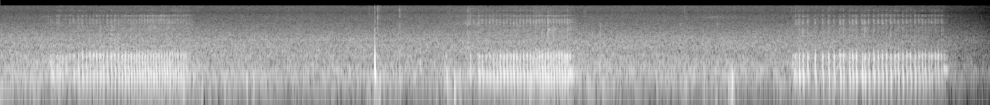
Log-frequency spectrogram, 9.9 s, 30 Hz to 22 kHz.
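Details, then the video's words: French Bulldog snoring in its sleep, eyes rolled back showing the whites; three rough, rasping snores about 1.5 seconds long, one roughly every 3 seconds, with a sharp click between the first and second. "French Bulldog 打呼兼翻白眼"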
